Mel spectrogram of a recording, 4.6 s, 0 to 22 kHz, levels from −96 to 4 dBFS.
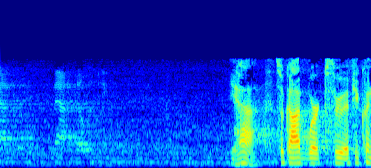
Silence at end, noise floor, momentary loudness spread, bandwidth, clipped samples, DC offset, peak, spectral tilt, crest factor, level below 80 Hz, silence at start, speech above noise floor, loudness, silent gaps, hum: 0 s; -62 dBFS; 27 LU; 5.4 kHz; under 0.1%; under 0.1%; -8 dBFS; -2.5 dB/octave; 26 dB; -80 dBFS; 0 s; 33 dB; -29 LUFS; none; none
